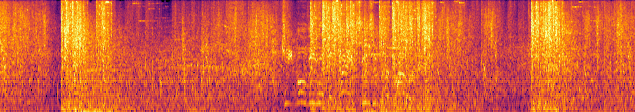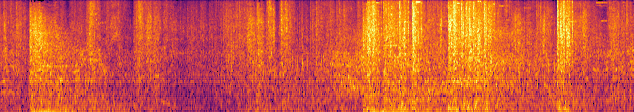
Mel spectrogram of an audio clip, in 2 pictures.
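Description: Explosions boom heavily nearby.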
